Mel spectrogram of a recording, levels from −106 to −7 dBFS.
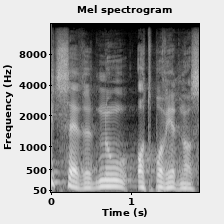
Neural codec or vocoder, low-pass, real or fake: none; 14.4 kHz; real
